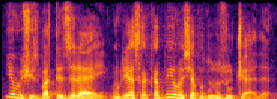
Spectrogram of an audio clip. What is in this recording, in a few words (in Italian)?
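"sbattezzassi", dialettale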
